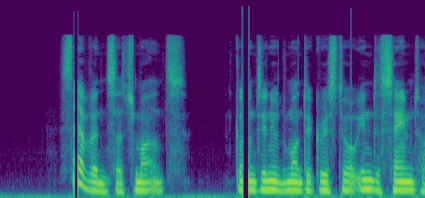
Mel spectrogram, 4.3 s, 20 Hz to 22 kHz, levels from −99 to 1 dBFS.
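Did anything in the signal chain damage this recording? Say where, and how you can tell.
Yes. The driver or buffer stage failed to deliver samples in time, leaving a block of digital silence three times: 0.75 to 0.79 s (about 43 ms, which fits a 2048-sample buffer going unfilled), 2.43 to 2.50 s (64 ms), and a brief 7 ms dropout at 3.51 s. Each gap drops the speech straight to silence and back with no fade. The two longer gaps sound like short holes, and the last sounds like a tick.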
